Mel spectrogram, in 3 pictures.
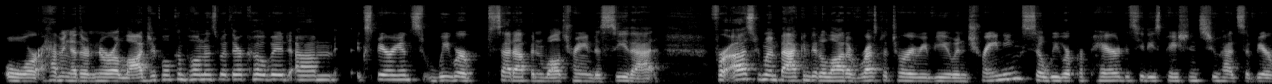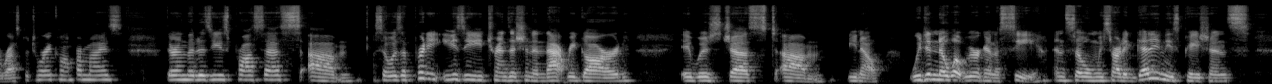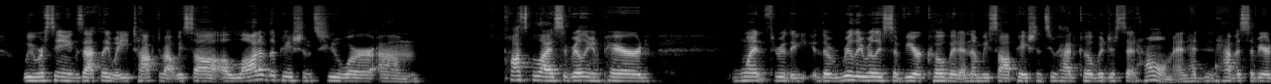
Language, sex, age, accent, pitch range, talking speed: English, female, 30-49, American, 155-195 Hz, 200 wpm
